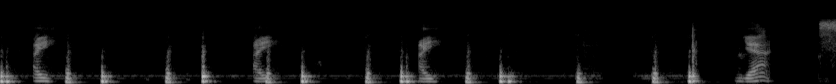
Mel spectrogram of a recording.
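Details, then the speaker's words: Sharp regular heart sounds at about 60 a minute; the second sound is followed closely by a small extra sound: a split second heart sound (R2 splitting), played as a teaching recording. "Ya, identifiquen cuál es loop do loop do y después del doop hay un ruidito ahí,"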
